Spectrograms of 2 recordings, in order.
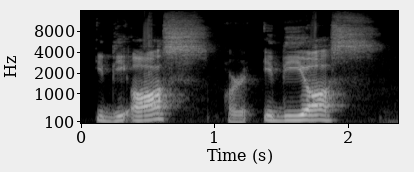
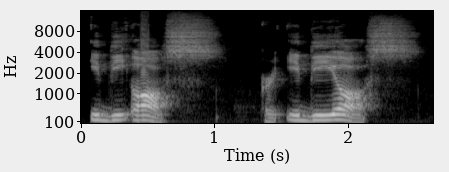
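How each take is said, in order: The two takes are said the same way.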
